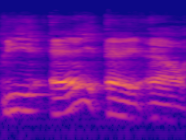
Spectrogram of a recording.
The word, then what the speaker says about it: Baal: with the little child it's spelled b-a-a-l as in bail worship oh I'm so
